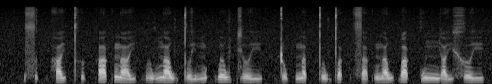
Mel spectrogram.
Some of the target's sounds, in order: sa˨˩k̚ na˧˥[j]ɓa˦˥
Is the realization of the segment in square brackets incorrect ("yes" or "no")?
yes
